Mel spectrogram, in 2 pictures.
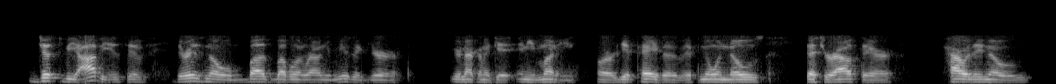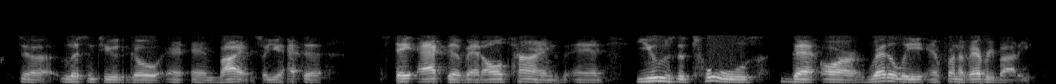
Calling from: Las Vegas, Nevada, United States; I'm calling from Las Vegas, Nevada.

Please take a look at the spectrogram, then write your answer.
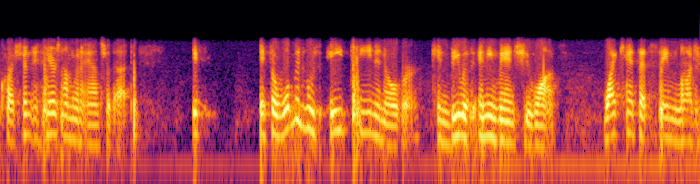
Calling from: Los Angeles, California, United States; in Los Angeles, the greatest caller in the history of radio.

